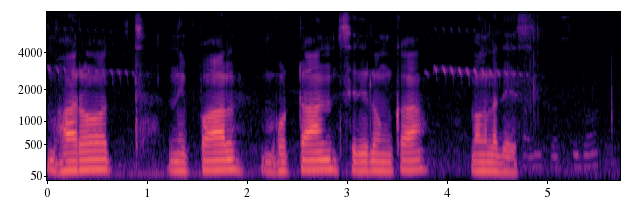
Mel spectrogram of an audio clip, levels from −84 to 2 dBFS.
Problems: background sounds at intervals, background conversations at intervals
